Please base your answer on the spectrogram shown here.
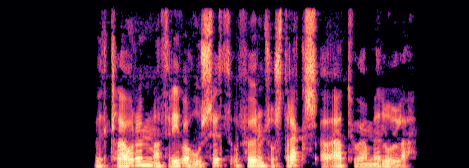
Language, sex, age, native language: Icelandic, male, 30-39, Icelandic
